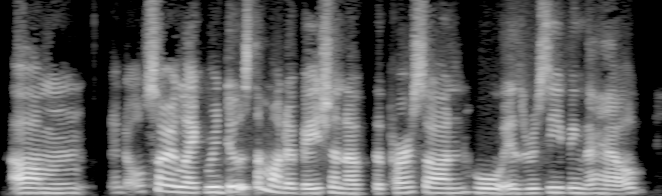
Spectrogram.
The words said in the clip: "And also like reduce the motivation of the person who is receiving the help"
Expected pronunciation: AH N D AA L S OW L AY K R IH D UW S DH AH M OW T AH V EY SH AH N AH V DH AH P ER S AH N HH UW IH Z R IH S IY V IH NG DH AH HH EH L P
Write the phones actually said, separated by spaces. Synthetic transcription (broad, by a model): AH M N AA L S OW L AY K R IH D UW S DH AH M OW T AH V EY SH AH N AH V DH AH P ER S AH N HH UW IH Z R IH S IY V IH NG DH AH HH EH L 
